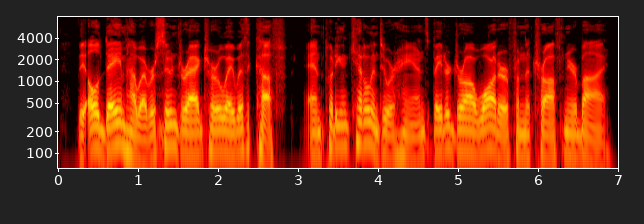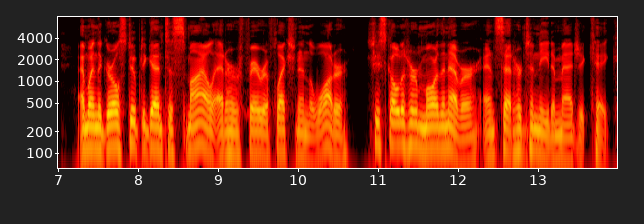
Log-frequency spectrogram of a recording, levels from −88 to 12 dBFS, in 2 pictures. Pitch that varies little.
No: average, 3.9 semitones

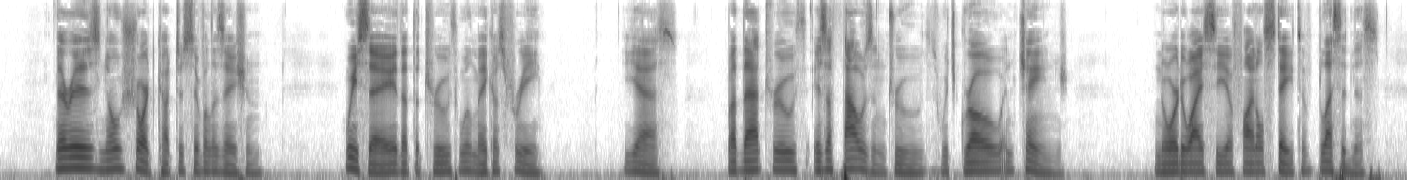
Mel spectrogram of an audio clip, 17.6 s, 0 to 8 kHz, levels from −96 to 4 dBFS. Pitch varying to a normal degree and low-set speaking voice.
Yes: average, 3.1 semitones; low, 100 Hz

